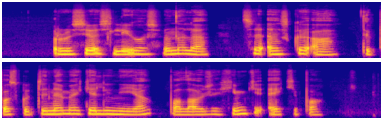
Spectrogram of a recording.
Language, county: Lithuanian, Kaunas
